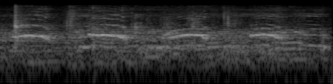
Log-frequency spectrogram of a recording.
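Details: Two-week-old Weimaraner pups in their whelping box, with four short, thin squeaks at an even pitch in under two seconds.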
